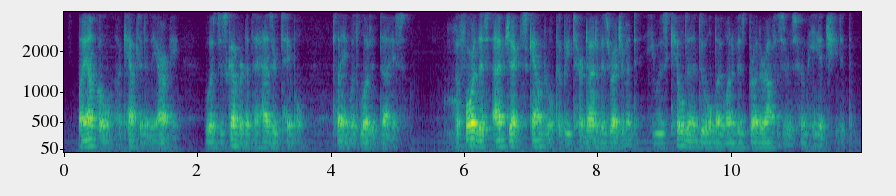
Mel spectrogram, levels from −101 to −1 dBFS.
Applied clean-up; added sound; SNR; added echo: neural separator model SepFormer DNS4.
